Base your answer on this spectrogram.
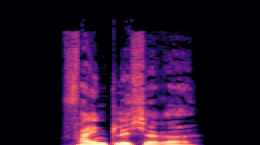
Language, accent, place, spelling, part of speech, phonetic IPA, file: German, Germany, Berlin, feindlichere, adjective, [ˈfaɪ̯ntlɪçəʁə], De-feindlichere.ogg
- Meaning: inflection of feindlich: 1. strong/mixed nominative/accusative feminine singular comparative degree 2. strong nominative/accusative plural comparative degree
